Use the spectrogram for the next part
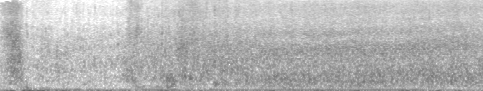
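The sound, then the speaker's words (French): A soft, steady wash of water along a sandy shoreline, a gentle ebbing tide at a small tidal coefficient with no wind or swell, hissing continuously with faint swells and occasional rolling of pebbles, unhurried, with no voices. “Mais rien ne cache, rien ne gâche le doux bruit du reflux”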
